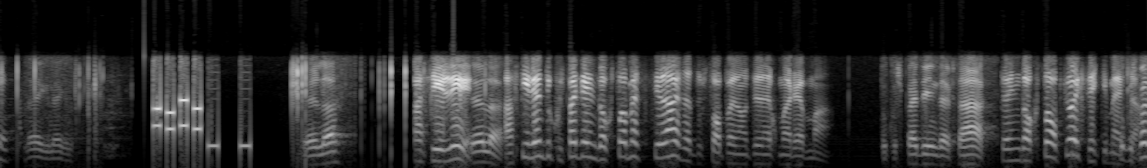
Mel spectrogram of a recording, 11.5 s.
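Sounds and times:
speech: 0.0 - 0.9, 3.0 - 3.6, 4.2 - 11.4
telephone keypad dialing tones: 1.6 - 2.5.

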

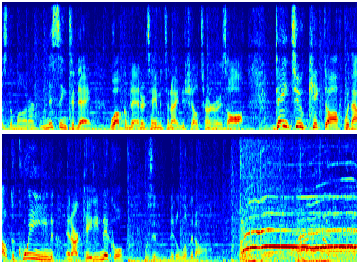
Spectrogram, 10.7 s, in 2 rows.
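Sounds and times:
speech: 0.0 - 9.0
crowd cheering: 8.9 - 10.6.

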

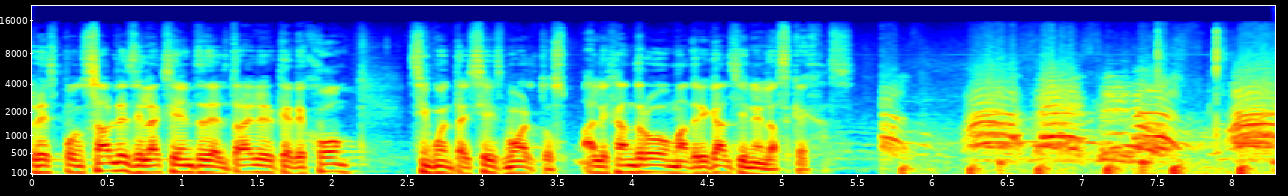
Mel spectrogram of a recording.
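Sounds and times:
speech: 0.0 - 6.4
crowd of migrant protesters shouting a chant in unison: 5.6 - 8.2.

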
